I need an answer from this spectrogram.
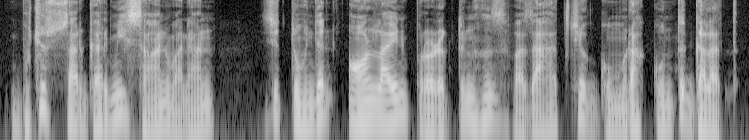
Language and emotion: Kashmiri, angry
